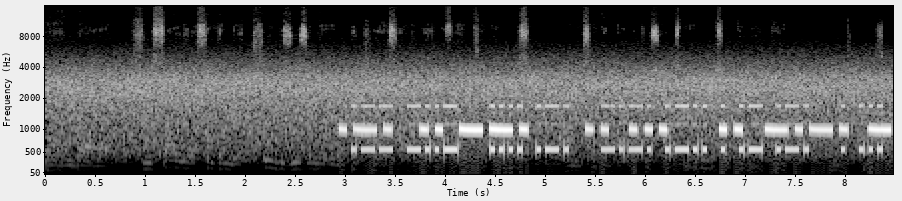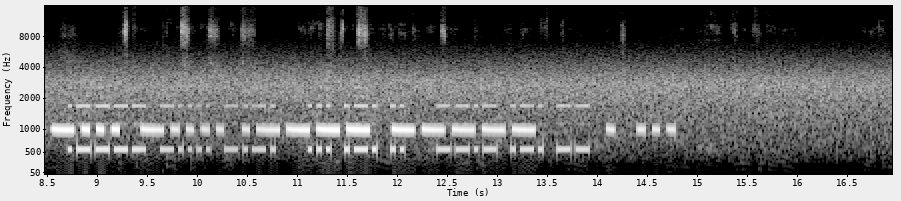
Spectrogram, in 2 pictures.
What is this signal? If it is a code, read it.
Morse code, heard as two keyed tones, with radio static, fading and speech in English. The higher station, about 16 wpm, 980 Hz: RIG IS IC7610 ES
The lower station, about 26 wpm, 560 Hz: WX HR CLEAR ES 16C SRI QRM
